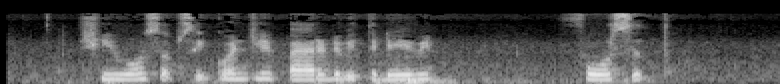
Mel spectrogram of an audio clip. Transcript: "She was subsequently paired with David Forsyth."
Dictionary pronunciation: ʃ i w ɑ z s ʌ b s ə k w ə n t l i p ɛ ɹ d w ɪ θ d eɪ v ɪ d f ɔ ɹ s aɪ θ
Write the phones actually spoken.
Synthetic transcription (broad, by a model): ʃ i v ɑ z s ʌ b s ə k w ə n t l i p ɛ ɹ d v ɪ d d eɪ v ɪ d f ɔ ɹ s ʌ t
